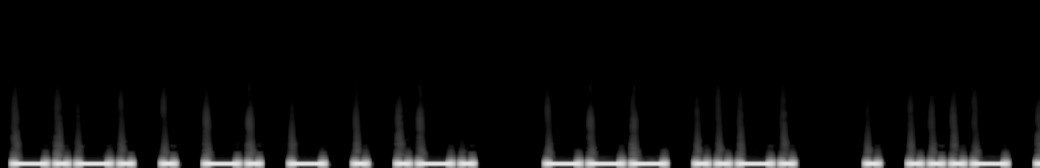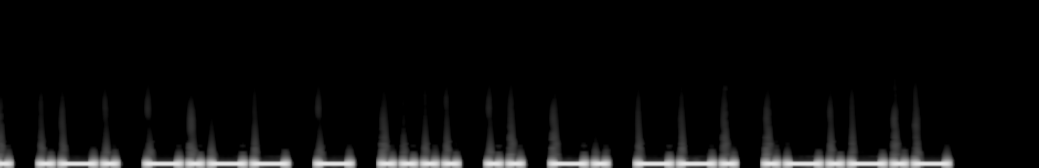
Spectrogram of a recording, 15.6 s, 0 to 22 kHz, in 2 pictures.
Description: Morse code, heard as a keyed tone, about 15 wpm, 700 Hz. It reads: CENTER OF EVERYTHING.
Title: Sentences from Top 1000 Words - Review Part 2 - 15wpm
